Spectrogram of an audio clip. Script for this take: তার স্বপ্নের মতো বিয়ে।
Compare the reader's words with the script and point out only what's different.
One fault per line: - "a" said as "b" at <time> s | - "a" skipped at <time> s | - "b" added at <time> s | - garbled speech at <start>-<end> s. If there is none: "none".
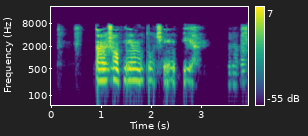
- "সে" added at 2.1 s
